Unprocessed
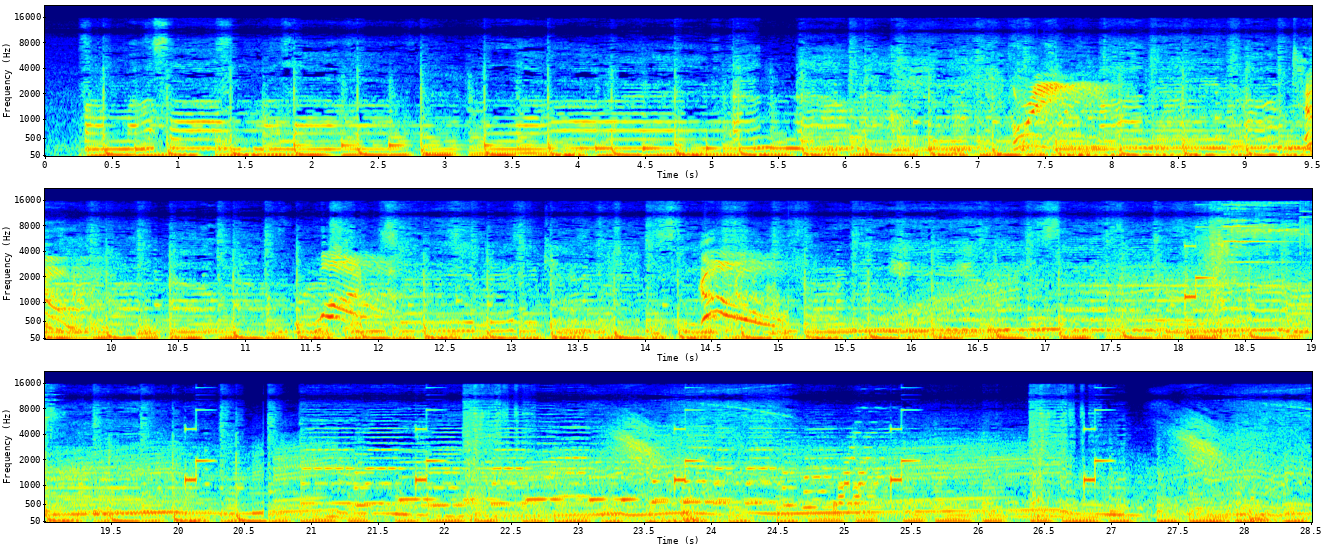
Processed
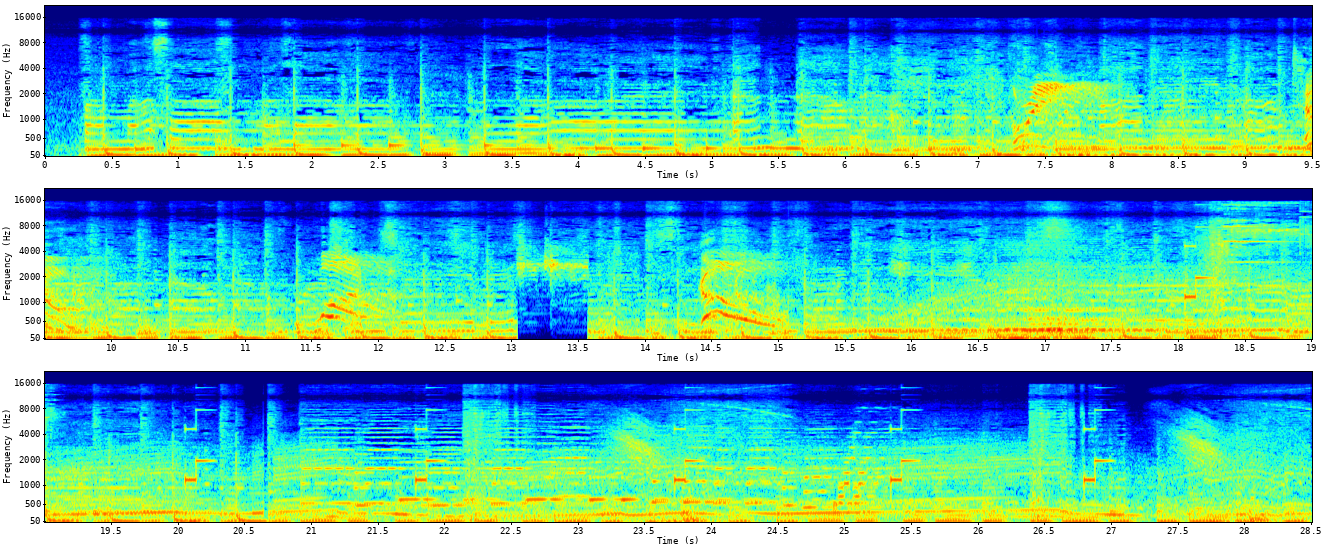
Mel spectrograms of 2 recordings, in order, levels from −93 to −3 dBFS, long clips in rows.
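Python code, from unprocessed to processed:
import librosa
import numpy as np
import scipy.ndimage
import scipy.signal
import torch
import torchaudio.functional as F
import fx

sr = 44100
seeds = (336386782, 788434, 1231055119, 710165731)

y = fx.highpass_res(x, sr, hz=2700.0, q=9.1, at=(13.04, 13.58))
y = fx.reverb_throw(y, sr, start_s=16.65, length_s=0.45, rt60_s=2.4, drr_db=-5.0)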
